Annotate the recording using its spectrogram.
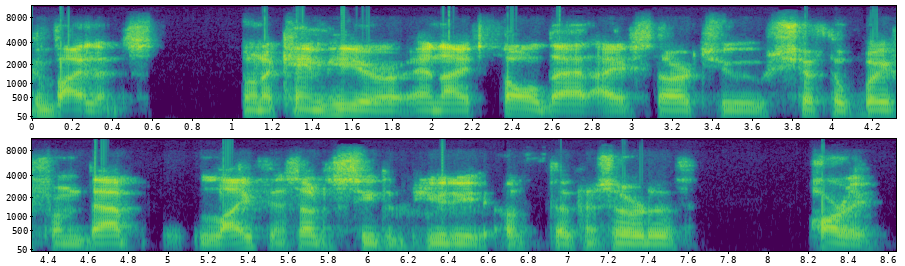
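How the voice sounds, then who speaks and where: A young man from Peru speaks in a very low voice that barely rises or falls. He talks earnestly and steadily, like a student guest introducing himself. The sound is dry and slightly dull. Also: dry recording. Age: young adult. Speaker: guest, club vice president. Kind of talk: interview self-introduction.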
